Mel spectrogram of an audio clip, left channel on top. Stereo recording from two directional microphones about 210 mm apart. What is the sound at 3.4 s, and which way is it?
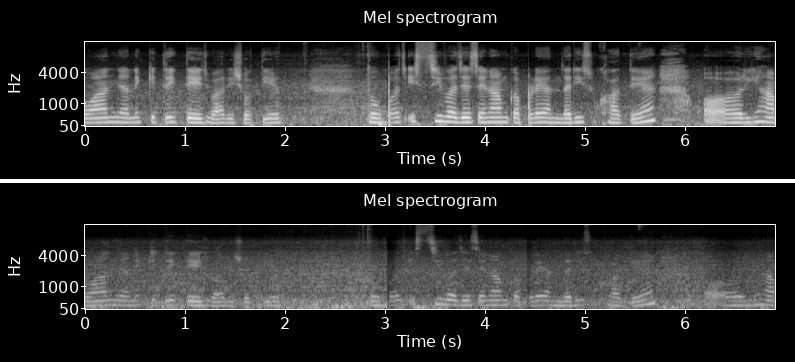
A woman's voice, 50° left (ahead or behind).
